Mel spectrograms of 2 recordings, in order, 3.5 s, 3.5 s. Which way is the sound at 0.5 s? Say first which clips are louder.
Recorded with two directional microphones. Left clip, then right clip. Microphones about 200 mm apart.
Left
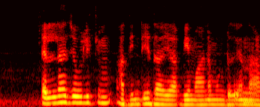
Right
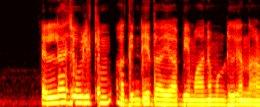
Right 12 dB; 50° right (ahead or behind).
